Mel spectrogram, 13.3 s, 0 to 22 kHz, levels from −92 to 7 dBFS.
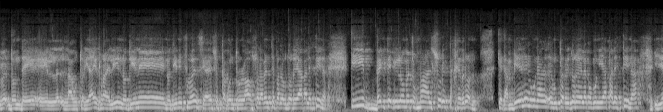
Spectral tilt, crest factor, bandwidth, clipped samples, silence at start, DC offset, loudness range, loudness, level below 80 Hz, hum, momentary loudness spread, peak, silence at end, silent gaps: -7 dB/octave; 10 dB; 11.5 kHz; under 0.1%; 0 s; under 0.1%; 1 LU; -18 LUFS; -46 dBFS; none; 3 LU; -8 dBFS; 0 s; none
